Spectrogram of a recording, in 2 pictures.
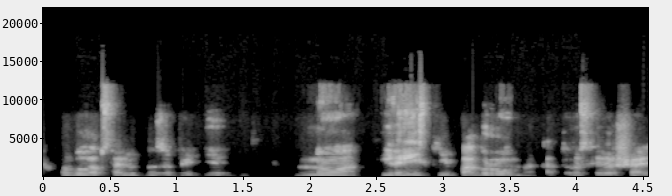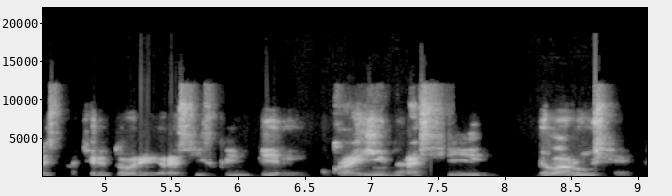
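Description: A middle-aged man from Russia, a guest in an interview, speaking earnestly and emphatically in short, measured phrases. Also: fairly low pitch, bright, forceful tone, rough recording.

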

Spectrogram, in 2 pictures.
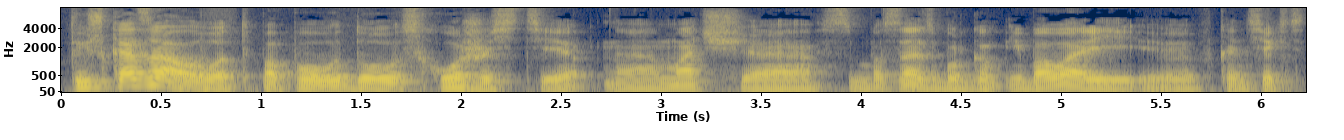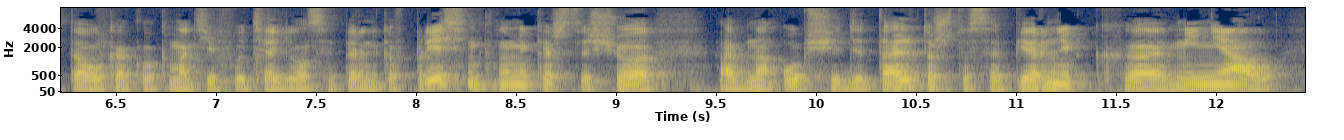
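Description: A man's voice: low voice, normal speed, few pauses, darkish tone. A man hosting a football podcast, talking casually through match analysis with frequent hesitations. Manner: hesitant, many "э" fillers. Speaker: podcast host.

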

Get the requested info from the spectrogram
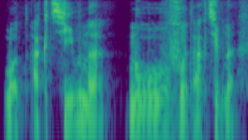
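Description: A man's voice: fairly low pitch, animated, unhurried, creaky, warm tone. A man talking casually and reflectively, often repeating phrases for emphasis. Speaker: teacher of speech exercises.

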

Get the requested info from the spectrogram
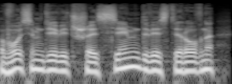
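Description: A man's voice: fairly low pitch, fairly even intonation, moderate pace, clean tone. A man co-hosting a live radio quiz in a chatty way, carefully reading out numbers digit by digit. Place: close dry setup for a home radio broadcast.

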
